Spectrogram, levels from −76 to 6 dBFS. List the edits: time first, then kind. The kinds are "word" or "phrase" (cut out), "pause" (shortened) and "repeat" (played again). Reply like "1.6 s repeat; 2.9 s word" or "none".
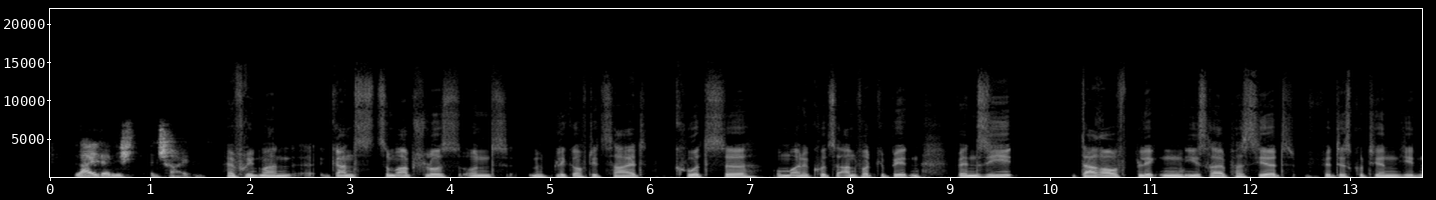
1.6 s pause; 11.3 s phrase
